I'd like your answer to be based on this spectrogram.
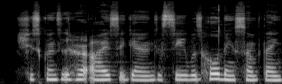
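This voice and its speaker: A woman speaks quietly at a moderate pace, her dark, mellow tone caught in a dry, close sound with no echo. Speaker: amateur fan fiction writer and reader. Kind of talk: read horror story.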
